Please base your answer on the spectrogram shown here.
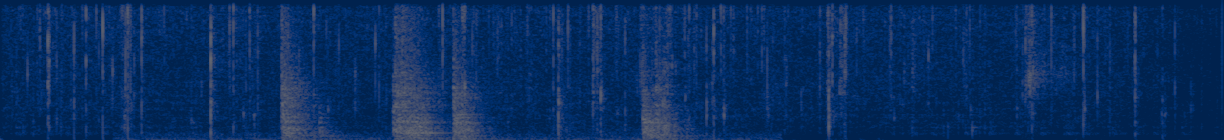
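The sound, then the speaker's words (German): Fried potatoes sizzle in a pan with a steady crackle and spatter, broken by a few louder swells of hissing that sound like stirring or turning. “Die fertig gebratenen Bratkartoffeln sind knusprig und bräunlich. Und so klingt es im Schillerhof, wenn Bratkartoffeln gebraten werden.”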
